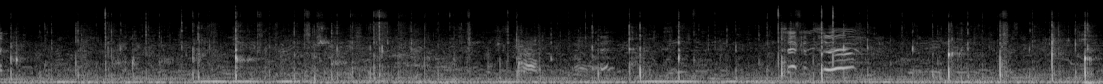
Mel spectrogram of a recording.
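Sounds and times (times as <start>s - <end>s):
paddles striking plastic balls: 0.0s - 11.0s.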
